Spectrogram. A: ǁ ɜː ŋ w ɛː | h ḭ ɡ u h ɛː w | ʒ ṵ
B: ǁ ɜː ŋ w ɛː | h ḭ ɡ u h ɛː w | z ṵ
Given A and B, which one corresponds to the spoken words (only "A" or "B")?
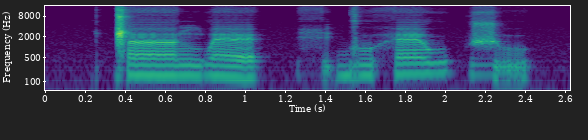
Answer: A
